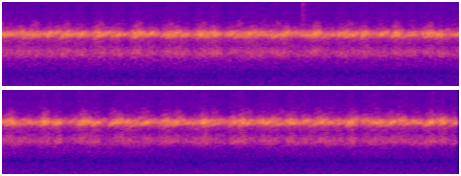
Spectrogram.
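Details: Rice paddies in Akiha Ward freshly flooded, with frogs calling busily; dense overlapping croaks form a constant buzzing chorus that throbs gently in rhythm, one brief click near four seconds, low background hum.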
